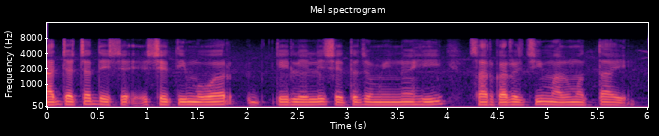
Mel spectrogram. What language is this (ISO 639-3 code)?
mar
